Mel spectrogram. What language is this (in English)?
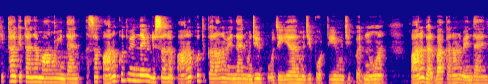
Sindhi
